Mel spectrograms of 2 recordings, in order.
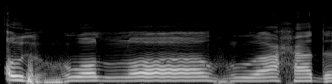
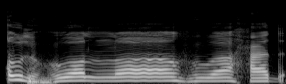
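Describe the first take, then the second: Both takes have the same delivery.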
